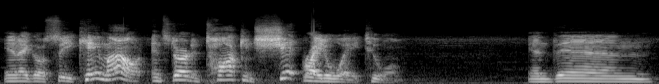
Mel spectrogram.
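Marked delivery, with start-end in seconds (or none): 0.4-4.0 loud, higher scolding yell. Retold or imitated. Narrator scolding the old guy on the patio, loud. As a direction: tear into him for starting it. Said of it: "It was more yelling".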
